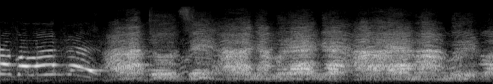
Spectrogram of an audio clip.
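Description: A large crowd of young people chants and sings together outdoors.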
